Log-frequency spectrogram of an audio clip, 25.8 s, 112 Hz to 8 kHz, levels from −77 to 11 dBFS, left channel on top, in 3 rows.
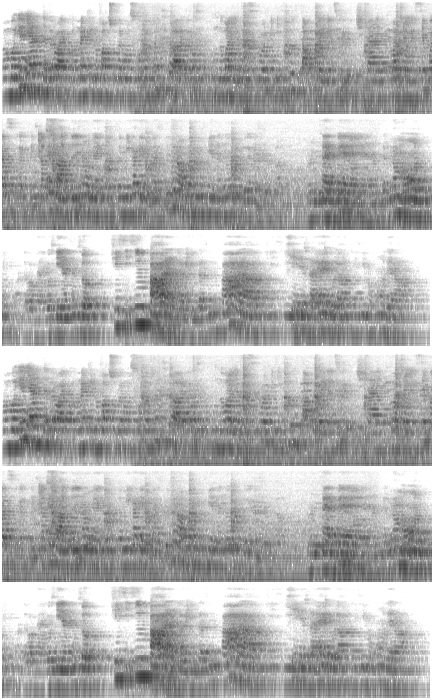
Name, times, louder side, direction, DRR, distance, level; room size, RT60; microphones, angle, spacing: voice 1, 0.0-10.0 15.3-15.7 22.9-23.8, equal, 45° left, -4 dB, 0.7 m, -24 dB
sound 1, 2.6-16.1, right 1 dB, 60° right, 1.0 m, -28 dB
voice 2, 9.5-14.2 14.7-16.9 17.2-18.9 19.4-25.2, equal, 10° left, -11 dB, 0.6 m, -23 dB
3.9 x 2.1 x 2.6 m, 1.3 s
head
